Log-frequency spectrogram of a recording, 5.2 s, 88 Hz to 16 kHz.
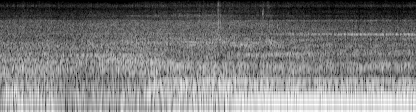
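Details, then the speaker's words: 2012 Bryant Legacy outdoor air conditioner running at 82°F, loud: steady hum with regular metallic pulsing about three times a second; owner suspects lack of cleaning, source unidentified; metallic noise. "But yeah, I don't know, it's like this metallic sound. It's weird."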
